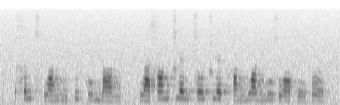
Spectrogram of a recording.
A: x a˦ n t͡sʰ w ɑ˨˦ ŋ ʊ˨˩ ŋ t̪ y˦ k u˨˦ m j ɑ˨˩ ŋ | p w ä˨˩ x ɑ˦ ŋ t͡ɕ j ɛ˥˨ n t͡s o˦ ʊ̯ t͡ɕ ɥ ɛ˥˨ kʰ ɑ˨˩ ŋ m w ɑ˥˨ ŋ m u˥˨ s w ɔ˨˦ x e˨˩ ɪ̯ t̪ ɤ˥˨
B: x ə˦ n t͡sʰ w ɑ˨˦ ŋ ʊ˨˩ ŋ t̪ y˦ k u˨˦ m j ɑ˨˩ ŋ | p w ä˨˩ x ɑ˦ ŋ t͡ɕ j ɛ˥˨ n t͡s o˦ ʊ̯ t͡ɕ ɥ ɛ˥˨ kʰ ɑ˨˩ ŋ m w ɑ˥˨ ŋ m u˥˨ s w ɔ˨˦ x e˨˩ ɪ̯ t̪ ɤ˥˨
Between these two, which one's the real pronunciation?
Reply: B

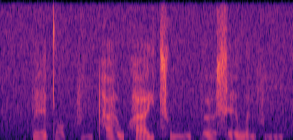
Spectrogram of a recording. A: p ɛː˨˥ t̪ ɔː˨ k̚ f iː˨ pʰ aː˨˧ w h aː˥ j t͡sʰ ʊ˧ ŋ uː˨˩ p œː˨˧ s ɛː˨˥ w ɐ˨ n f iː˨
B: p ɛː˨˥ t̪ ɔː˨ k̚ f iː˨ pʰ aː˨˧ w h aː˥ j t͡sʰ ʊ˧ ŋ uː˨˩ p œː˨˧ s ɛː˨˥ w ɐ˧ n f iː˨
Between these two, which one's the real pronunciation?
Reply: A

